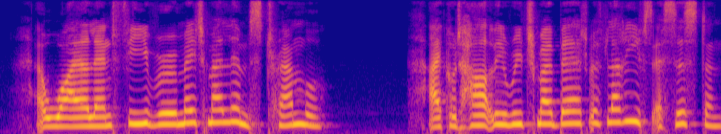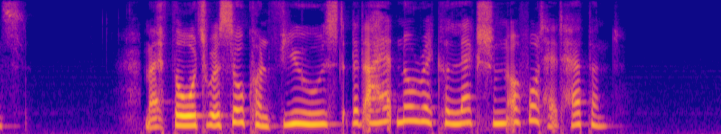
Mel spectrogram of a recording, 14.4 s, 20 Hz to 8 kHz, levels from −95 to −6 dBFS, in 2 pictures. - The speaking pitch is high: Yes, high, 245 Hz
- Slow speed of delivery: Yes, slow, 125 wpm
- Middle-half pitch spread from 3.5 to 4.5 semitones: Yes, average, 3.8 semitones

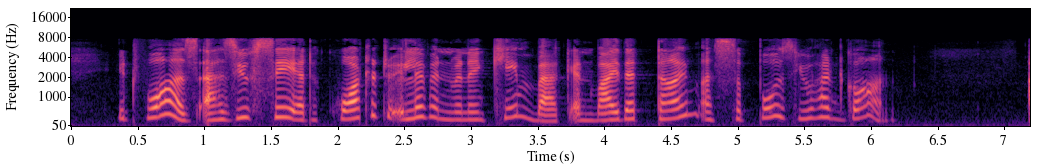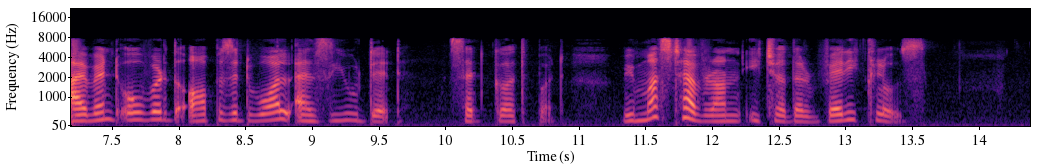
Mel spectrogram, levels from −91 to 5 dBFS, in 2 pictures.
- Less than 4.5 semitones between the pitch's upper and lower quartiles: No, wide, 5.5 semitones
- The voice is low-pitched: No, high, 245 Hz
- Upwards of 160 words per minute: Yes, average, 175 wpm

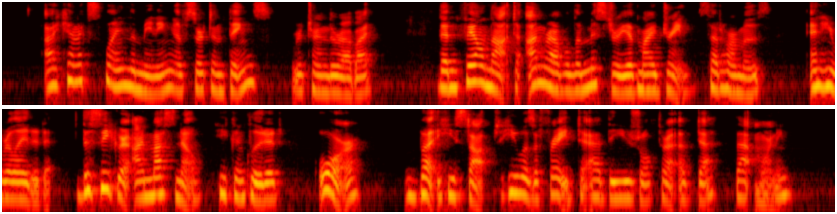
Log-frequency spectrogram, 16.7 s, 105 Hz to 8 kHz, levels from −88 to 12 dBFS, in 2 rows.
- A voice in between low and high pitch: No, high, 210 Hz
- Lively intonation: No, average, 3.8 semitones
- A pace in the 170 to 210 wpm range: Yes, average, 185 wpm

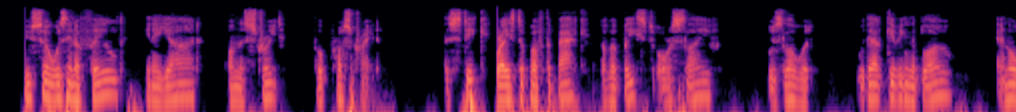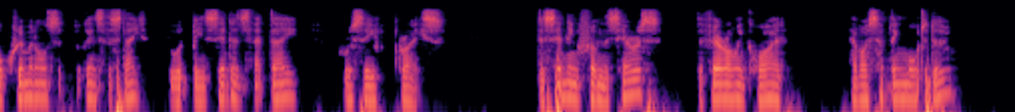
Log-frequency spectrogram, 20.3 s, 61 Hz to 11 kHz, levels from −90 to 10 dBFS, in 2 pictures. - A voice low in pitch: Yes, low, 110 Hz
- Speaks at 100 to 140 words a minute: No, average, 170 wpm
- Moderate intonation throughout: No, narrow, 2.1 semitones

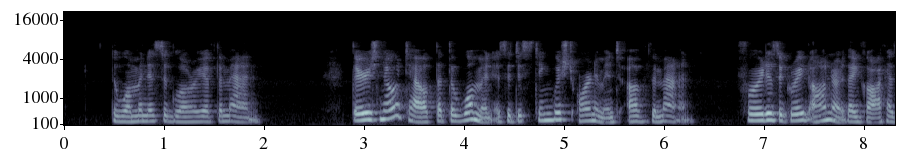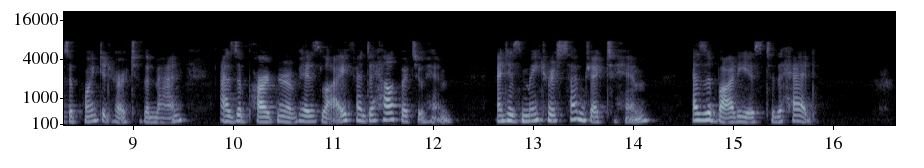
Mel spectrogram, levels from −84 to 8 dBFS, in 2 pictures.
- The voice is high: Yes, high, 195 Hz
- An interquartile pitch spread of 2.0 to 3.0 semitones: No, average, 3.8 semitones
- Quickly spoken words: Yes, fast, 220 wpm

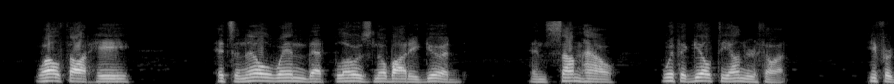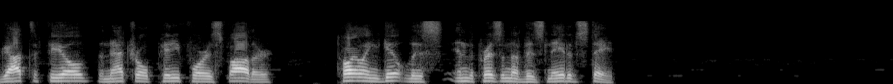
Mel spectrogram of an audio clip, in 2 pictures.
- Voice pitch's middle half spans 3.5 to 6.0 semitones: No, average, 2.7 semitones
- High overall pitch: No, medium, 140 Hz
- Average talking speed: No, slow, 130 wpm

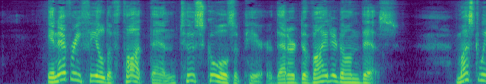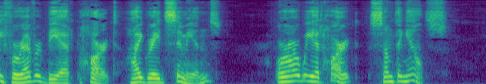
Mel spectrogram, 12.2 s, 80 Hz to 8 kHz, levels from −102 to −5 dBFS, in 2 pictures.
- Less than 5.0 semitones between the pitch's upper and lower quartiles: No, wide, 5.6 semitones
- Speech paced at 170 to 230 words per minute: No, average, 150 wpm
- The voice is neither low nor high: Yes, medium, 155 Hz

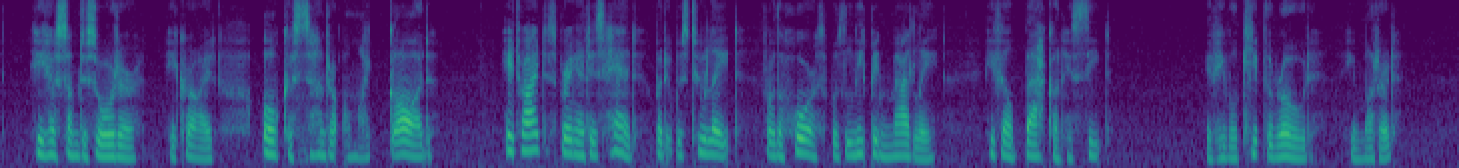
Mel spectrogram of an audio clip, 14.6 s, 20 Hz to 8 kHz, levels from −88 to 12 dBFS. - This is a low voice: No, medium, 175 Hz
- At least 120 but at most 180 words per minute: Yes, average, 170 wpm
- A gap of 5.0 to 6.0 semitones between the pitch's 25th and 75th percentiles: No, average, 4.0 semitones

